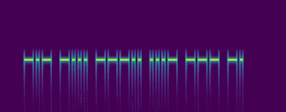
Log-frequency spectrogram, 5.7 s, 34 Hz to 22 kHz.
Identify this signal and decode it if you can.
Morse code, heard as a keyed tone, about 20 wpm, 700 Hz. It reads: KB8VON
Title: 2023 POTA Hunter Call Signs - 20wpm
